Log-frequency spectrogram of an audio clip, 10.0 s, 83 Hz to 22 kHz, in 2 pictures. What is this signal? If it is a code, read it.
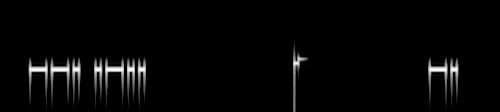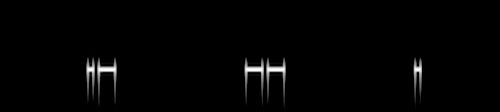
Morse code, heard as a keyed tone, about 22 wpm, spaced as for 7 wpm, 700 Hz. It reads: GL NAME
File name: Top 90 QSO Elements - 8x Character Spacing - 22wpm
